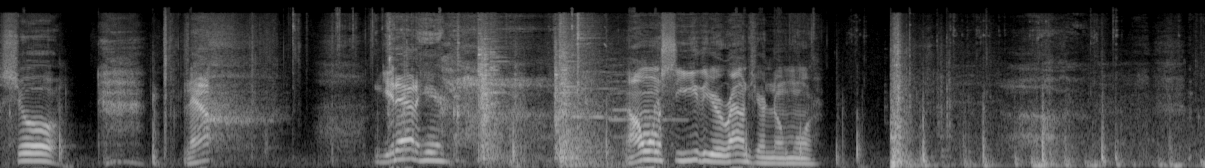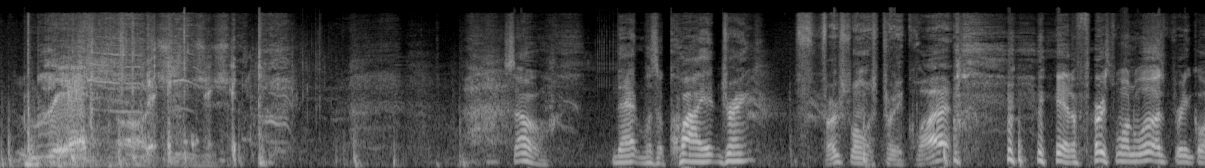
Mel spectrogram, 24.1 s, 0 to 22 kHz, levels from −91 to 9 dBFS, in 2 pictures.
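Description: From start to end the audio carries a crude rate conversion fault: samples were repeated by a nearest-sample method rather than filtered, and the error pattern fits a 44.1 kHz to 48 kHz change. The result is a gritty, inharmonic fizz sitting roughly 20 dB below the signal, rising with loud and bright passages. Unlike steady hiss or dither noise, it vanishes in quiet moments and its tones bear no harmonic relation to the sound.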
